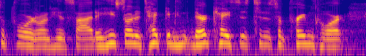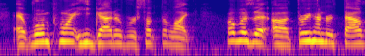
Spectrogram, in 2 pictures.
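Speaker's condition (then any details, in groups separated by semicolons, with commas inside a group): No condition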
